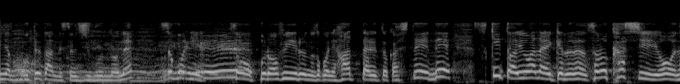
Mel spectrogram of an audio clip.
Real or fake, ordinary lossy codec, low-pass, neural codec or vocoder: fake; AAC, 48 kbps; 7.2 kHz; codec, 16 kHz, 16 kbps, FreqCodec, smaller model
